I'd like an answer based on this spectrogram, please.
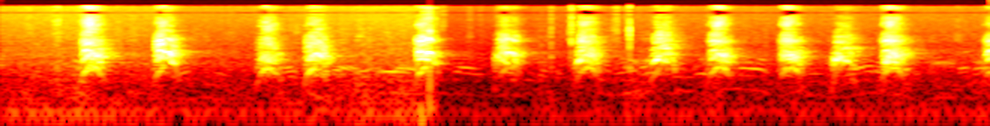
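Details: Two German Hunting Terriers, Bagira and Cox von der Fuchskralle, bark repeatedly at a steady pace, the short loud barks spaced about half a second apart throughout.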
